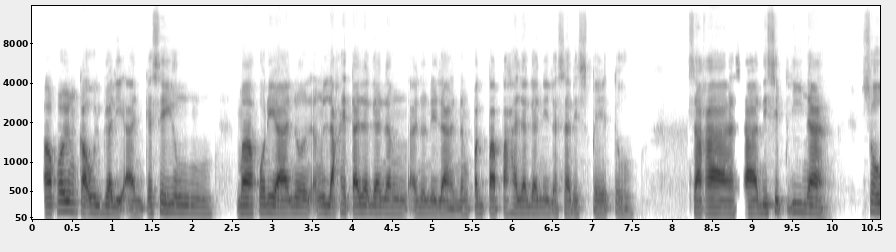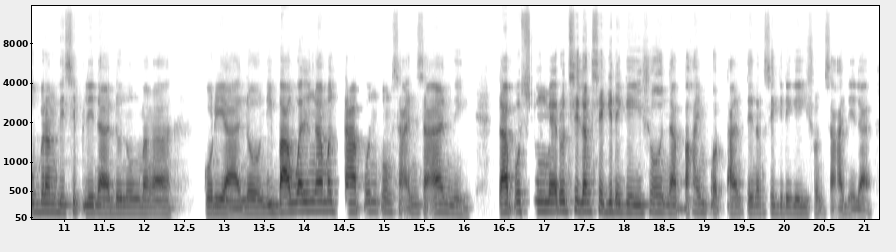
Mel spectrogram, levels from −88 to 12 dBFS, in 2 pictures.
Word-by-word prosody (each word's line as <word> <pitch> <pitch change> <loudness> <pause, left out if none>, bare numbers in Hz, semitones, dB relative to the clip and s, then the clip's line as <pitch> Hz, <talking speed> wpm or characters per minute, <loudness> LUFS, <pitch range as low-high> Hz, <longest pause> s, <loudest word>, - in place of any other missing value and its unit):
Ako 135 +5 +4
'yong 160 -2 +1
kaugalian, 125 -5 +1
kasi 140 +2 -3
'yong 130 -3 -4 0.3
mga 130 0 +7
Koreano 130 -2 +3
ang 130 - -5
laki 140 +1 -1
talaga 130 0 +3
ng 120 -3 -3
ano 120 - -5
nila 115 -2 -1
ng 115 +2 -8
pagpapahalaga 120 0 -1
nila 115 -2 -6
sa 105 - -4
respeto, 110 -2 -9 0.7
tsaka 115 -1 +5
sa 115 0 +5
disiplina, 135 -1 -1 0.3
sobrang 150 -1 -1
disiplinado 130 -2 -1
no'ng 125 0 -3
mga 120 -1 -1 0.5
Koreano, 120 -1 +1
ni 130 +3 -3
bawal 145 +4 +7
nga 165 0 +4
magtapon 160 -1 -1
kung 75 - -4
saan-saan, 135 - -2
eh, 110 -1 -16 0.3
tapos 155 +2 +4
kung 160 0 -2
meron 160 +1 +3
silang 160 -2 0
segregation 145 -2 -3
napakaimportante 135 -2 -4
ng 130 0 -9
segregation 125 -3 -8
sa - - -8
kanila, - - -5
130 Hz, 120 wpm, -22 LUFS, 120-145 Hz, 0.7 s, mga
